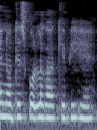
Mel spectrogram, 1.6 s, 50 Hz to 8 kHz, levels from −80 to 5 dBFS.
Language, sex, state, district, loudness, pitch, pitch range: Hindi, female, Arunachal Pradesh, Longding, -14 LUFS, 255 Hz, 245-260 Hz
